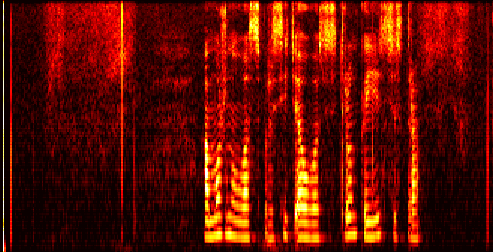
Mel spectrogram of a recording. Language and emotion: Russian, neutral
